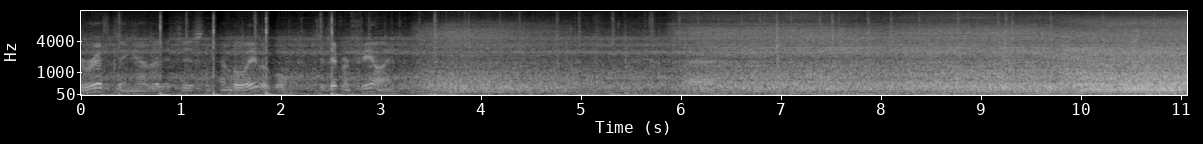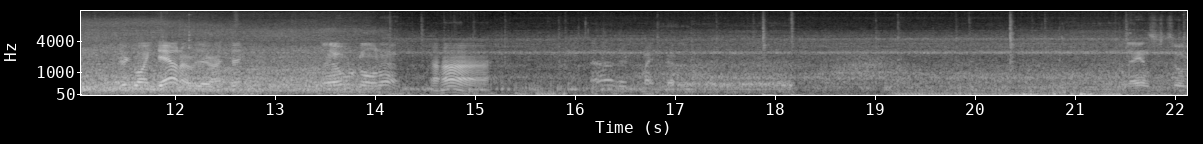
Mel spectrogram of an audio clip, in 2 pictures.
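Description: Hot air balloon's propane burner firing: a steady rushing roar that builds over several seconds and stops about two-thirds of the way through, with faint voices under it.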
